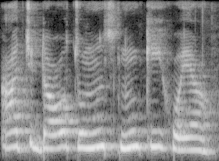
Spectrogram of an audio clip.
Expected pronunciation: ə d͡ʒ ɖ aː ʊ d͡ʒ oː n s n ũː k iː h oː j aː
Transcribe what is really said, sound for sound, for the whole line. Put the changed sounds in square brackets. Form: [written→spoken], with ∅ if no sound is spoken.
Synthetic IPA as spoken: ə d͡ʒ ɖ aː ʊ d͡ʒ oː n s n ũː k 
